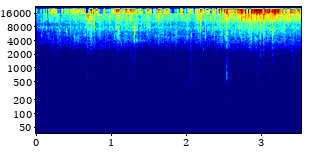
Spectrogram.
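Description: Curry leaves and green chilies crackle and hiss in hot oil in a pan. The frying is close and steady, with a few sharp spatula scrapes and pops breaking in.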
